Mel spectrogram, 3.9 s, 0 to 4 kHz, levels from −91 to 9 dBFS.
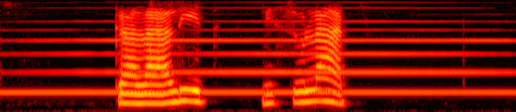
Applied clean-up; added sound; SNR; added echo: none; Wind instrument, woodwind instrument + Shatter; 10 dB; none.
